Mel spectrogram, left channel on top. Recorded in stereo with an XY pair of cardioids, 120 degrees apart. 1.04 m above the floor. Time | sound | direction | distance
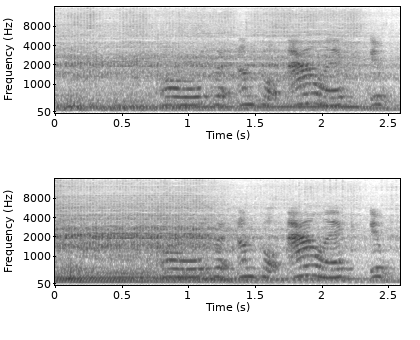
0.8 | a woman speaking | 15° right | 1.9 m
